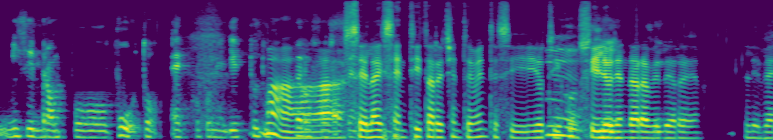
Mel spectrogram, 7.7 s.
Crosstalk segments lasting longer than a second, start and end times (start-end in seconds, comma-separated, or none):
2.6-3.9, 5.4-6.7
